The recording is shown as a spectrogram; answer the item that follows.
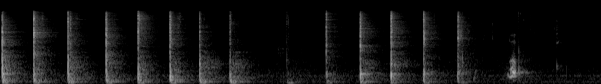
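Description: Big chef's knife chopping into the husk of a young coconut, repeated sharp blows at about three a second, with a brief pause midway and a last, fainter blow near the end.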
